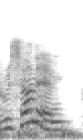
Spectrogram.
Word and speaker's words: Rusanen: With us today, I have a guest, and her name is Rusanen. Hi. Have I pronounced your last name properly?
